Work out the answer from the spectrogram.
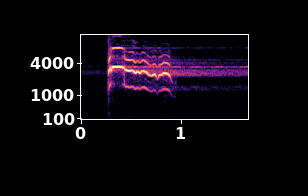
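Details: A brief eagle call: a piercing whistled note that wavers and falls over about half a second, leaving a soft echoing hum behind it.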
